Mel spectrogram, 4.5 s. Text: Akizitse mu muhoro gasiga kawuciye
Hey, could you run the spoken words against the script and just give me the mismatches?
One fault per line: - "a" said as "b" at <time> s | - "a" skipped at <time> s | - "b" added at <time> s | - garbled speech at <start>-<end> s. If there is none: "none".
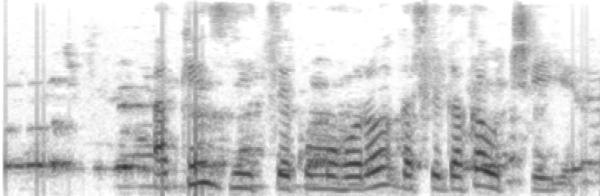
- "mu" said as "ku" at 2.2 s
